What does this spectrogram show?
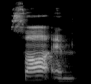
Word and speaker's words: صائم: صام, صائم.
